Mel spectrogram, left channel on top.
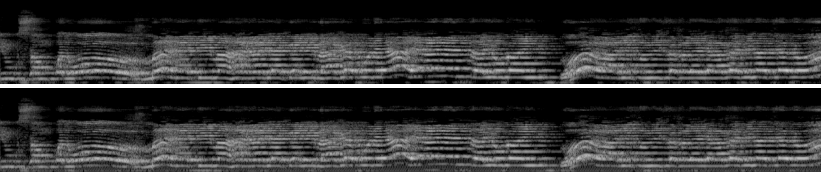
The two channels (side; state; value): right; noise; hum, 28 dB below the sound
